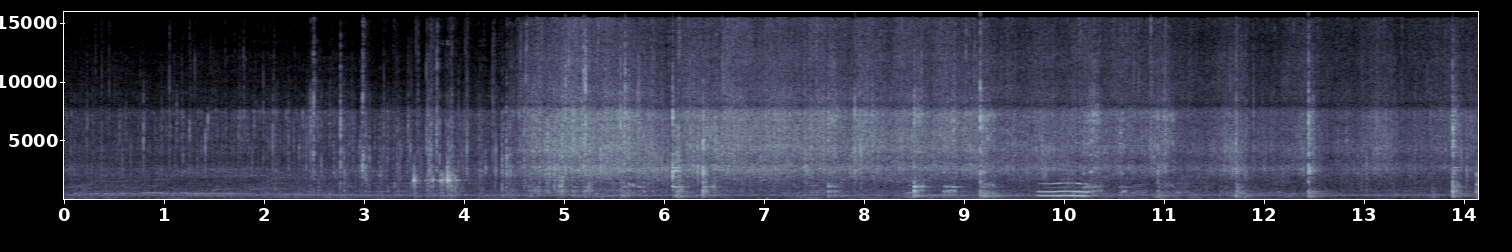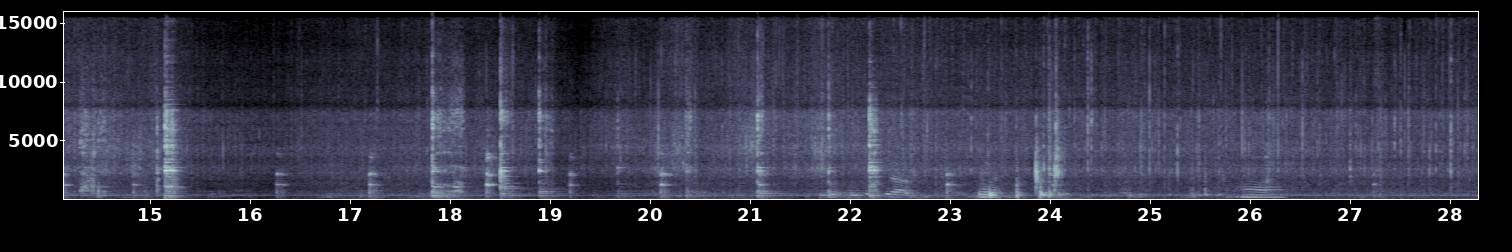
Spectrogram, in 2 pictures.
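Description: Chopped onion, tomato and chillies sizzling in hot oil in a metal wok (kadai), with a metal spatula stirring and repeatedly clicking and scraping against the pan; this is the masala tempering for dal fry. The sizzle is loudest in the first half and eases later.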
